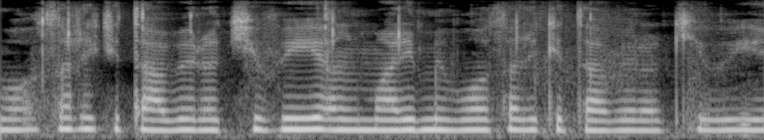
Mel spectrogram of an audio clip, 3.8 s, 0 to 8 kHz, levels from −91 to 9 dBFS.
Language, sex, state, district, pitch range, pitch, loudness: Hindi, female, Bihar, West Champaran, 220-230 Hz, 225 Hz, -16 LUFS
